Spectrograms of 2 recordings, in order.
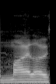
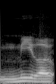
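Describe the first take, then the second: First: The name is said with a non-European pronunciation. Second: The name is said with a European pronunciation. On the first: The speaker calls it right. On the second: The speaker calls it wrong.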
